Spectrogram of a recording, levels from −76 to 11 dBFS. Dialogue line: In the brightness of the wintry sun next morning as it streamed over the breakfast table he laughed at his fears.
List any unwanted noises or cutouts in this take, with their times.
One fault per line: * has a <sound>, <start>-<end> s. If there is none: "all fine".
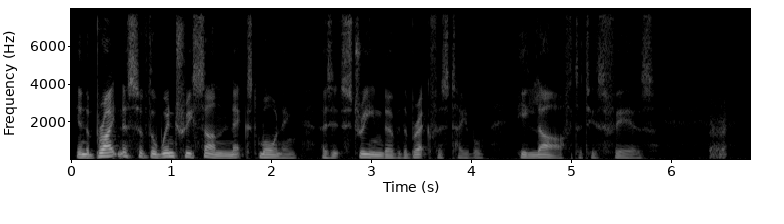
* has a laugh, 6.4-6.6 s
